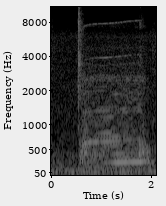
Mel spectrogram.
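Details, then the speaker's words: BMW R1200C motorcycle at key-on after replacing the fuel pump, before refueling: steady high whirr for about one and a half seconds then stops, normal fuel pump priming that was missing before. "There we go. That's the noise we didn't have at the beginning. So, there's the fuel pump going."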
